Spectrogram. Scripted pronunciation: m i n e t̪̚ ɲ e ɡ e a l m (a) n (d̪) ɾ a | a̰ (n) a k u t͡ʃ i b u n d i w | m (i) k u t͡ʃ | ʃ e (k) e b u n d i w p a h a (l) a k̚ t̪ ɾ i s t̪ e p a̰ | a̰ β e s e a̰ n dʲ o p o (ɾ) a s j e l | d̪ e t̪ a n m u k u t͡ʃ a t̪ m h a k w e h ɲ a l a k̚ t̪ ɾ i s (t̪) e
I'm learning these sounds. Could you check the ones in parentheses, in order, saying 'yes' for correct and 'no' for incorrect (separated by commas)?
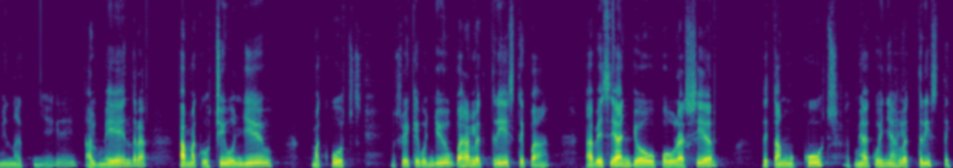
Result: no, yes, no, no, yes, yes, yes, yes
